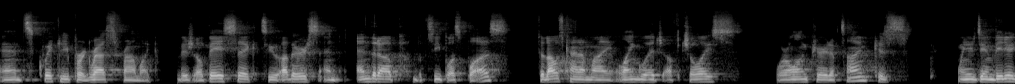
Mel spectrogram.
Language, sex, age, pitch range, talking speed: English, male, 20-39, 110-140 Hz, 200 wpm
